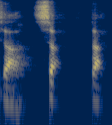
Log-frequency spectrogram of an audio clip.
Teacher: और जीभ को जब हम दांत के साथ में टच करेंगे तो क्या होगा, दंती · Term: दंती सा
